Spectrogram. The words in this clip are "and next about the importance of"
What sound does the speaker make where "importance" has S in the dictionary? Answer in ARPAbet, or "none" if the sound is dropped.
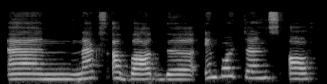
S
